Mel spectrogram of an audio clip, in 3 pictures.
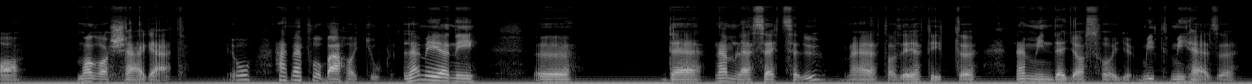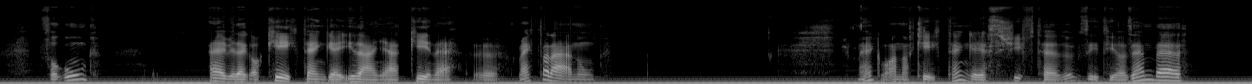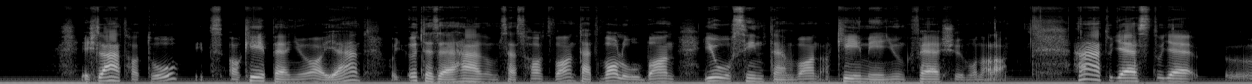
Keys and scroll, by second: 1.5 space, 7.4 Escape, 18.4 Right, 19.0 Down, 35.4 Escape, 35.8 space.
